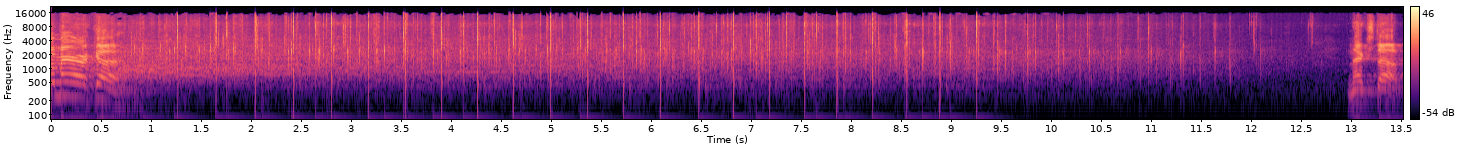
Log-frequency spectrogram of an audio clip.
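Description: A large outdoor crowd applauds and cheers, slowly dying down.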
